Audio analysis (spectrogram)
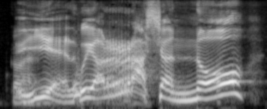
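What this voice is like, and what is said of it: Put-on Russian accent, Borat-like. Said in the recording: “can you do a Russian accent? ... No, that's kind of Borat.”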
